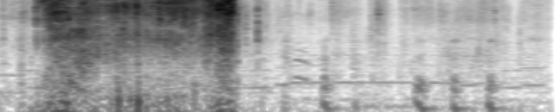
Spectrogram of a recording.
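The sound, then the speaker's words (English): An envelope being torn open during a quiz round makes a long, loud rasping paper tear lasting about a second and a half. Quieter rustles and a few soft taps follow. “open the envelope, please, and reveal the question. Freaking envelope.”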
